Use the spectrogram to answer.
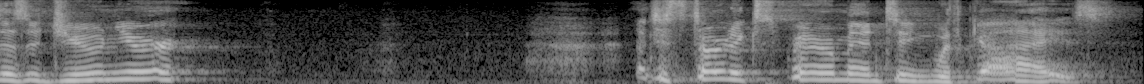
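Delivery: high, tearful strained confession; retold bawling. Bawling football player confessing to youth group, voice pitched high. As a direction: imitate a boy forcing words out through tears. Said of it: "He starts bawling".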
